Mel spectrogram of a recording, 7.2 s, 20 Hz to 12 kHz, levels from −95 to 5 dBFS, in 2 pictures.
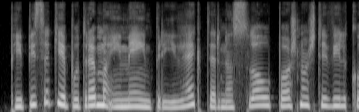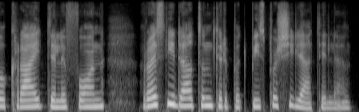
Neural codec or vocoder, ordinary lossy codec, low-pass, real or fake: codec, 24 kHz, 0.9 kbps, WavTokenizer, medium speech release version 1; none; 10.8 kHz; fake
